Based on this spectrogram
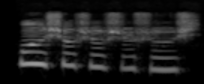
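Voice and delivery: badly faked whistle made of spoken whooshes; fake whistling. Narrator pretends to whistle while waiting, fake whistling. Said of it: "That's how people whistle".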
